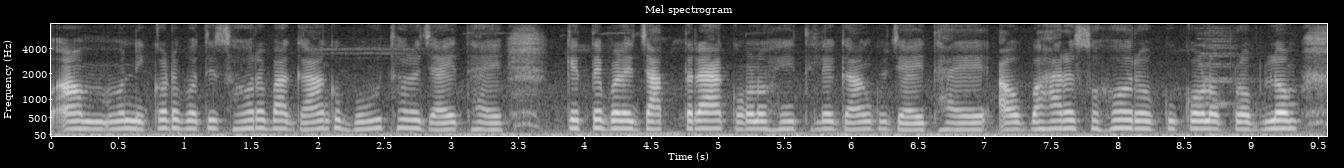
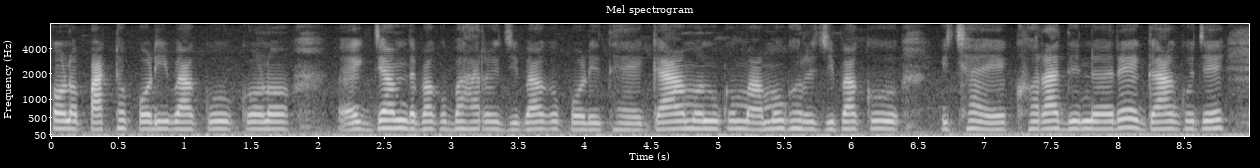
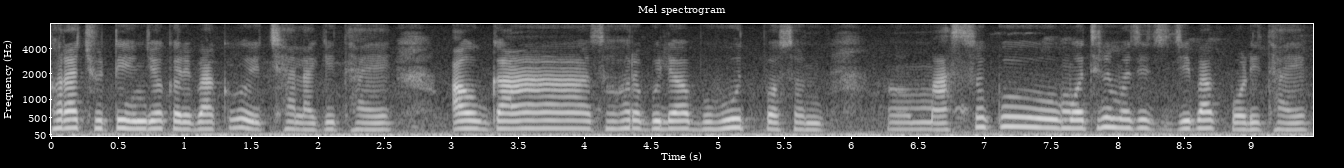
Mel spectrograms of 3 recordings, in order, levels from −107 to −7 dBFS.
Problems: none marked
